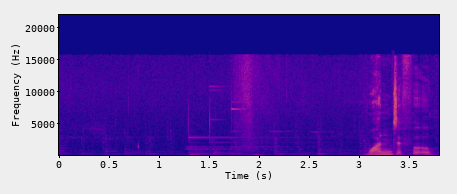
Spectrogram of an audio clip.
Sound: Bethany whispers

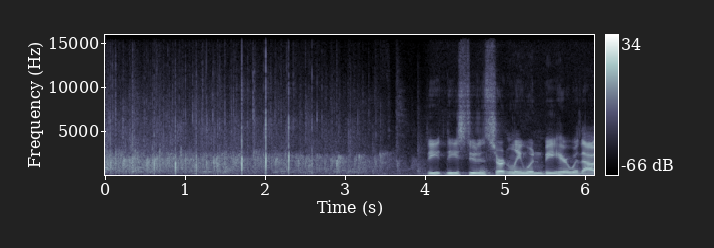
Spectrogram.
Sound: audience speaking faintly

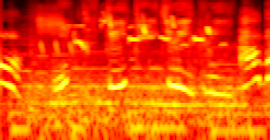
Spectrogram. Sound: bird tweeting

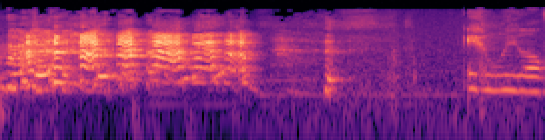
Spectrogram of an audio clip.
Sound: laughing

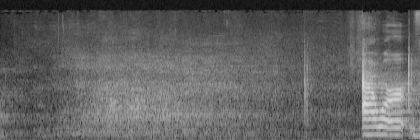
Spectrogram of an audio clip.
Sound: congregation chuckles

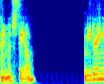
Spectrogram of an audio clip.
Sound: pause

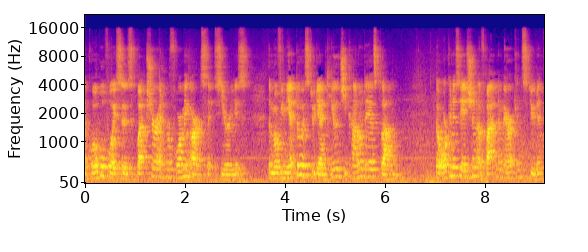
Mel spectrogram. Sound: spanish

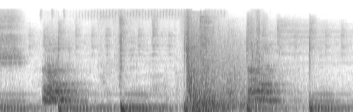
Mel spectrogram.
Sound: shot blasting; barking

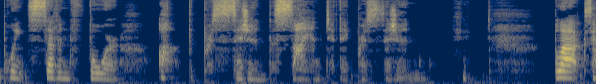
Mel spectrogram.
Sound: chuckle

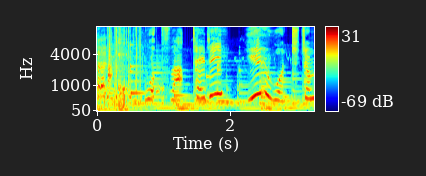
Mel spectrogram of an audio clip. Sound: kids laughing; snorts

